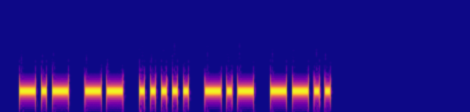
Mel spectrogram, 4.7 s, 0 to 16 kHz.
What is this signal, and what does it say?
Morse code, heard as a keyed tone, about 22 wpm, 700 Hz. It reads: KM5KZ
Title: USA Callsign DE Callsign - 5 Characters - 22wpm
